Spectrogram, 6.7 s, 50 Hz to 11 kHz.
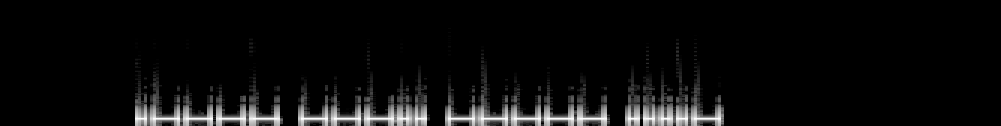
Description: Morse code, heard as a keyed tone, about 22 wpm, 700 Hz. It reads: 1804
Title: Numbers - Contest Style - 4-Digit 22wpm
